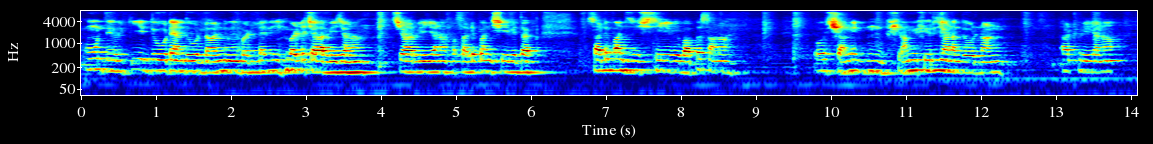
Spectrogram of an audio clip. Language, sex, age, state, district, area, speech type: Dogri, male, 18-30, Jammu and Kashmir, Reasi, rural, spontaneous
